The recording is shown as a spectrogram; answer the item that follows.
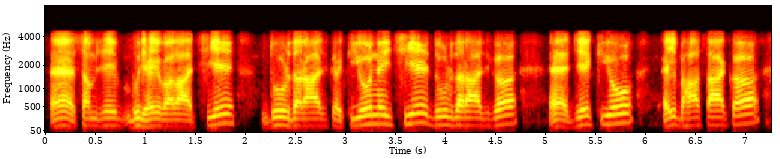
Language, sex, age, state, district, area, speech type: Maithili, male, 45-60, Bihar, Darbhanga, rural, conversation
